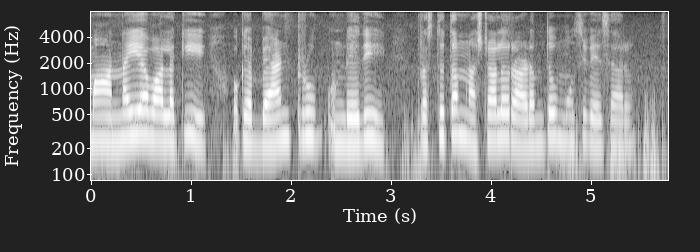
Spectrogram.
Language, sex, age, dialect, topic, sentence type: Telugu, female, 60-100, Central/Coastal, banking, statement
